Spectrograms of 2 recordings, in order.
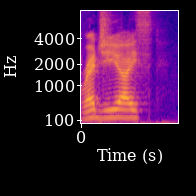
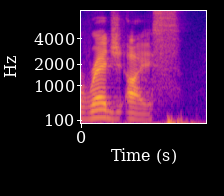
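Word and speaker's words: Regice: off of the anime the anime said both reggie ice and regis so the way i interpret that you can say it either way because both pronunciations are correct so you can say either reggie ice or reg ice i say reggie eyes because all the other ones start with reggie do i forgot did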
